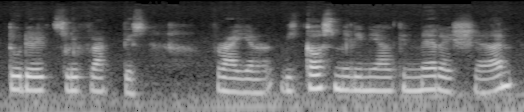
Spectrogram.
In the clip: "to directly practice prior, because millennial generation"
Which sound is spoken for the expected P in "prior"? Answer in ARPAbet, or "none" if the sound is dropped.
F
